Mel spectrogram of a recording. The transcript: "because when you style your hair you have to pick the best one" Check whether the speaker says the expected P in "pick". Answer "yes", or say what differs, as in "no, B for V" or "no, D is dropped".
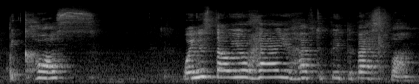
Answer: no, B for P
